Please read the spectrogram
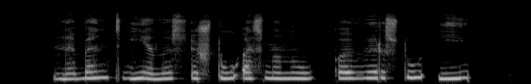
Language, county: Lithuanian, Kaunas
